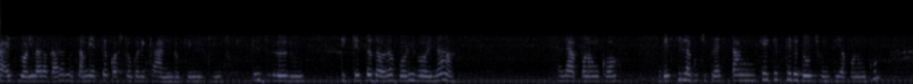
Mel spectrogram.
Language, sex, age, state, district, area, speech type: Odia, female, 18-30, Odisha, Malkangiri, urban, conversation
